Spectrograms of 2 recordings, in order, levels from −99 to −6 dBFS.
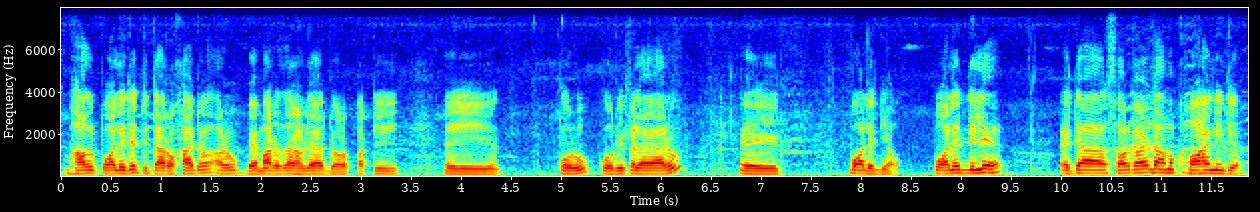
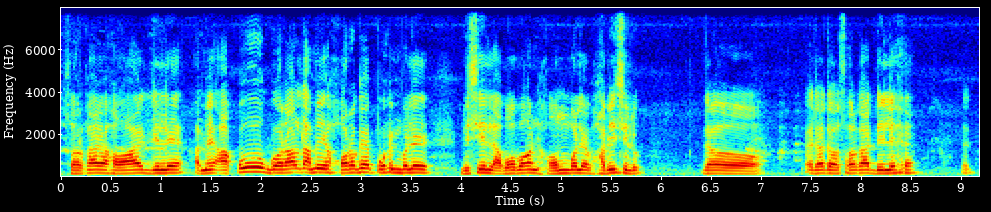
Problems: background sounds at intervals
